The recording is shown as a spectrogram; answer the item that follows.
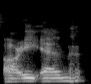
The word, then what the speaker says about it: Remezcla: I'm pronouncing it, rolling my R's, but it's Remezcla, has a great portal there of information on news and entertainment around Hispanic Heritage Month.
